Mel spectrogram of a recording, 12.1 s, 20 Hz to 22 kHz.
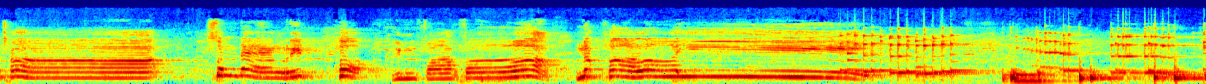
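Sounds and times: music with quick struck notes: 8.9s - 12.0s.

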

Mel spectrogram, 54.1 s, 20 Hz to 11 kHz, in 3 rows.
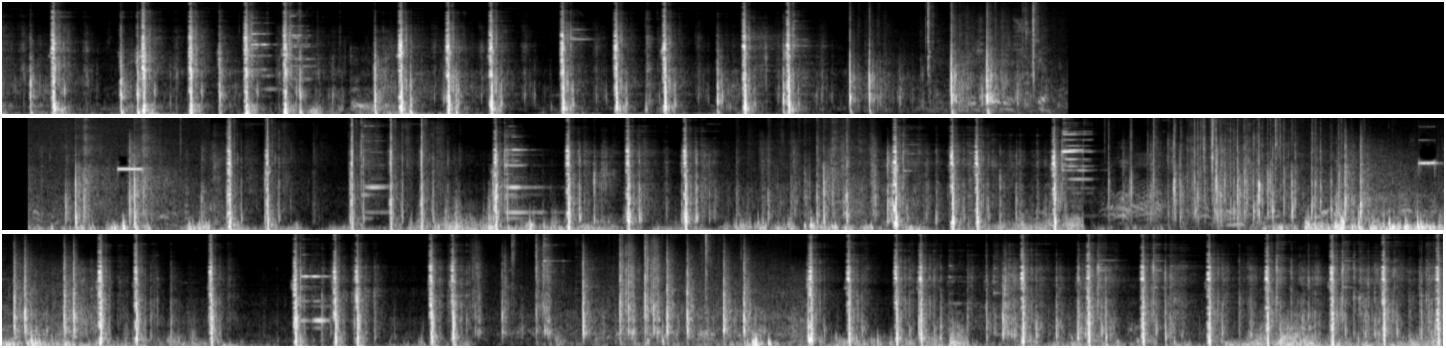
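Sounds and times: steel targets ringing: 3.0s - 3.9s.

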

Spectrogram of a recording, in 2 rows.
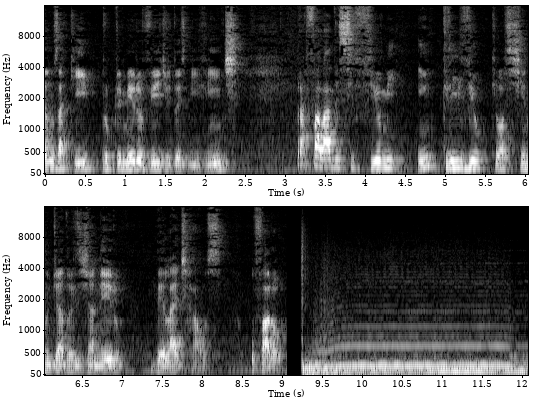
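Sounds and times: deep droning tone: 9.2s - 12.0s
low rumble: 9.2s - 12.0s.

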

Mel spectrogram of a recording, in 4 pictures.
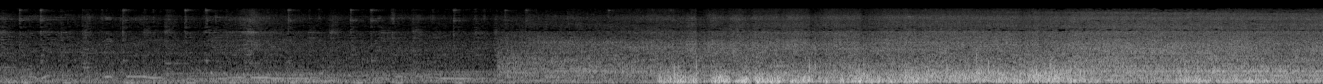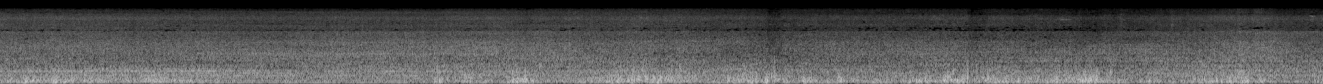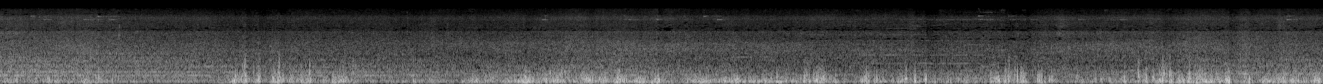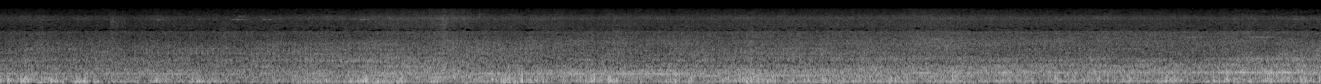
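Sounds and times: motorcycle engine and road noise: 0.0s - 52.9s
wind buffeting microphone: 5.6s - 52.9s.

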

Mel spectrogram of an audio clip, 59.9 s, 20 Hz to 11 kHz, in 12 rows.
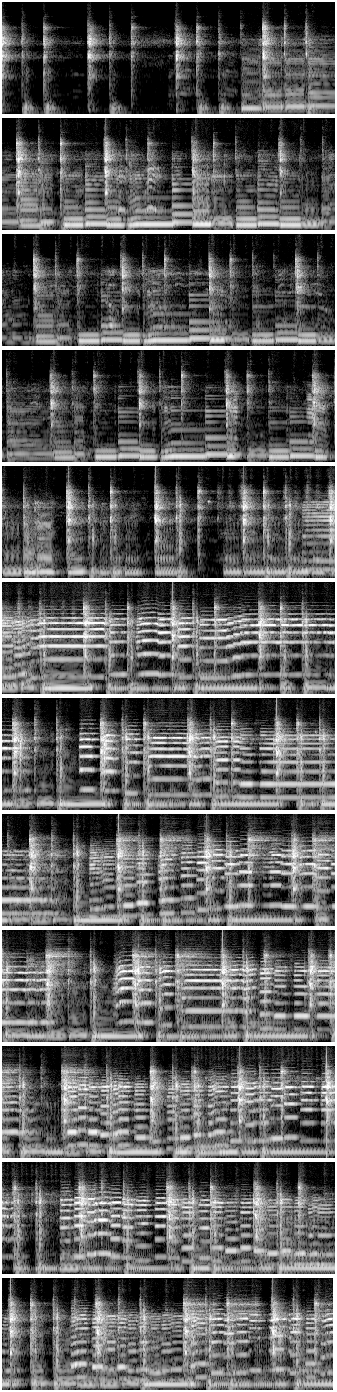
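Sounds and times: percussive beat: 0.0s - 59.9s
bass guitar riff: 3.6s - 22.7s, 23.3s - 59.9s
held melody notes: 3.6s - 59.9s.

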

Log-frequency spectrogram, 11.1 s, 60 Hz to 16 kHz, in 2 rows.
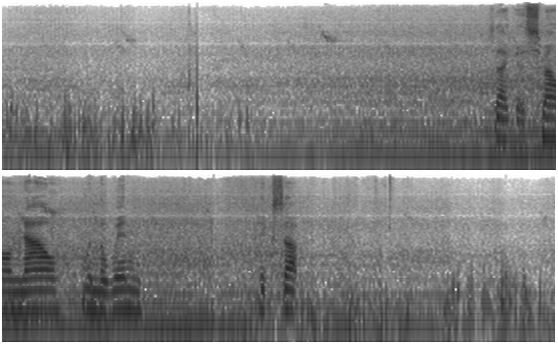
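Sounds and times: motor humming: 0.0s - 11.0s
wind noise on microphone: 0.0s - 11.0s.

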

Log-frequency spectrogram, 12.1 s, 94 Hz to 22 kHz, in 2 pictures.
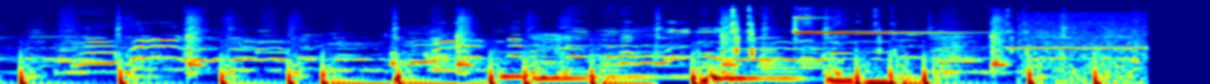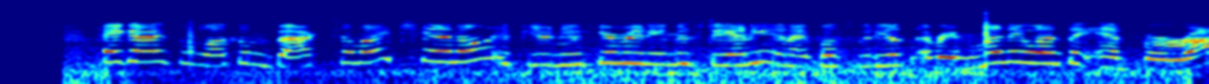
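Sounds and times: notification bell chime: 4.0s - 5.3s
upbeat music with steady beat: 4.0s - 5.4s.

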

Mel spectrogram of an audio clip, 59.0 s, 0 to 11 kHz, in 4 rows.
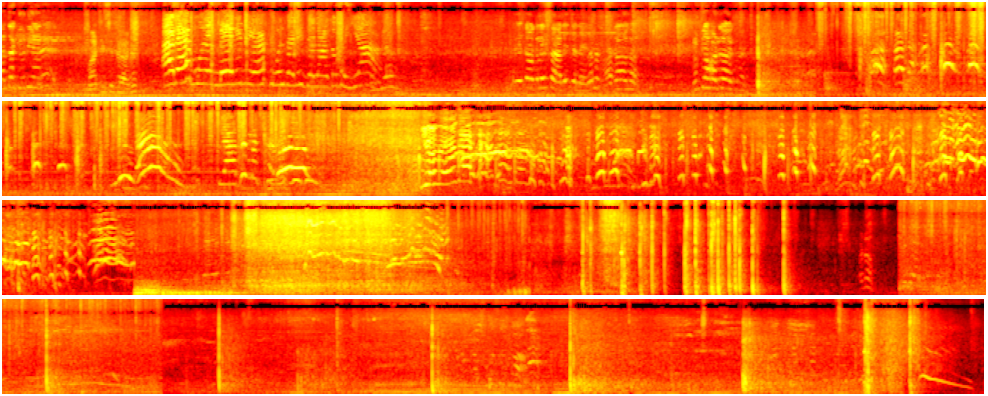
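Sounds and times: firework crackling pops: 9.8s - 23.4s, 31.5s - 41.6s, 43.0s - 46.7s, 47.5s - 51.7s, 52.6s - 54.5s, 55.3s - 58.4s
firework fountain hissing: 11.5s - 28.0s, 32.0s - 37.5s, 43.0s - 46.7s
drawn-out rising and falling cry: 27.3s - 36.6s.

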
